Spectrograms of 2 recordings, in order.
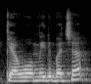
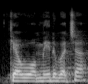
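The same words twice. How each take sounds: The two takes are said the same way.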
